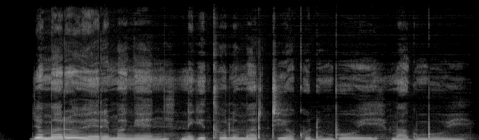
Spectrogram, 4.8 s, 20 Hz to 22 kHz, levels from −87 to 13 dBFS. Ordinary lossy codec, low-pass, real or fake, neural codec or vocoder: none; none; real; none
